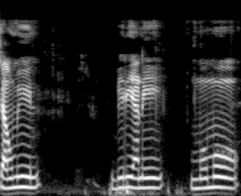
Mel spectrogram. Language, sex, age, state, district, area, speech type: Bengali, male, 30-45, West Bengal, Uttar Dinajpur, rural, spontaneous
